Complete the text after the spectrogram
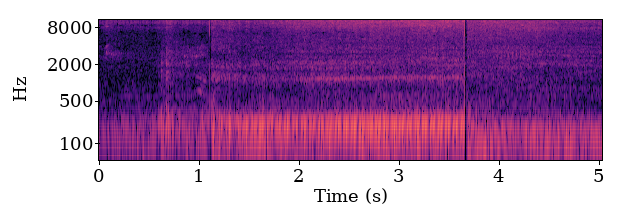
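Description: A motorcycle engine rumbles loudly as it rides past close by.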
